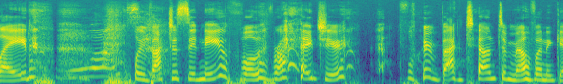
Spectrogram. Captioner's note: laughs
